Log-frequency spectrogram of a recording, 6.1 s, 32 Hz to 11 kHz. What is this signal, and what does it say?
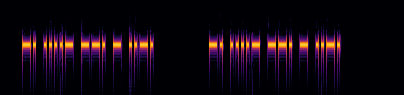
Morse code, heard as a keyed tone, about 30 wpm, 700 Hz. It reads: N4GTF N4GTF
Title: USA Call Signs - 5 Characters - Repeated 2x - 30wpm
